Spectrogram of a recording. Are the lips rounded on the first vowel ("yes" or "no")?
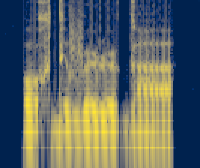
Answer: yes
